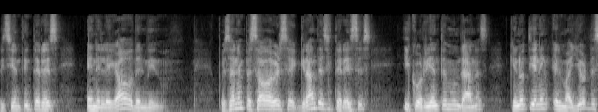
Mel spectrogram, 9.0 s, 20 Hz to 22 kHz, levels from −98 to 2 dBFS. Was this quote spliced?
no; 0 cuts

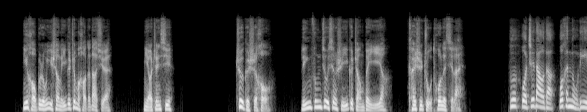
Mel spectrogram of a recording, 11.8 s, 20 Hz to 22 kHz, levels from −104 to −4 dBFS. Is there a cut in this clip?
no; 0 cuts

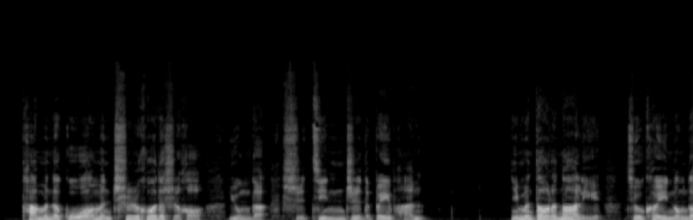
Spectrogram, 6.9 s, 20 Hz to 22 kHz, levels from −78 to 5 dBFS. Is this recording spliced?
no; 0 cuts

